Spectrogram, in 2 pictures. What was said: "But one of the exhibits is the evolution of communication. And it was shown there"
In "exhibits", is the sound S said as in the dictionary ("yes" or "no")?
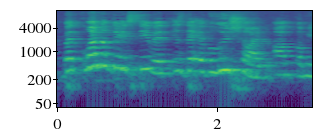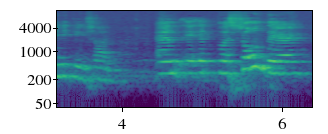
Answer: no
